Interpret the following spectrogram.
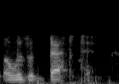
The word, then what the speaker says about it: Elizabethton: It's Elizabethton. You really, when you start to say that word, think of Beth, the name Beth. Someone, I was actually doing a little radio interview, a local ESPN affiliate about my trip, and I said Elizabethton, and they're like, nah, think of the Kiss song, Beth, classic power ballad.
